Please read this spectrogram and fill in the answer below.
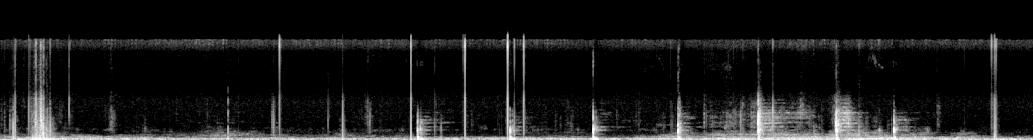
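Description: A basketball dribbled on a concrete pad: about seven sharp bounces a little under a second apart, starting about four seconds in, over steady rustling and handling noise.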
